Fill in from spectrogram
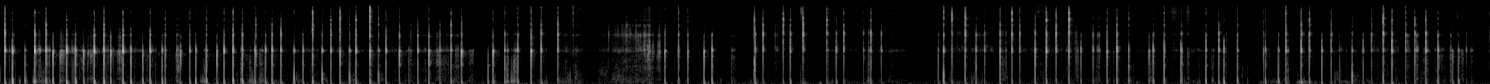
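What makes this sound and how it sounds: A hand-sized, round, solid wood slice with a bark edge and a painted cartoon face is scratched and tapped with metal nail caps. The result is a steady stream of rapid, dry, bright clicks and short scrapes with almost no ring, pausing briefly near 6 and 9 seconds.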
